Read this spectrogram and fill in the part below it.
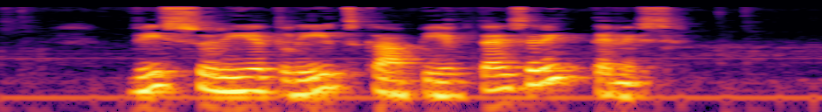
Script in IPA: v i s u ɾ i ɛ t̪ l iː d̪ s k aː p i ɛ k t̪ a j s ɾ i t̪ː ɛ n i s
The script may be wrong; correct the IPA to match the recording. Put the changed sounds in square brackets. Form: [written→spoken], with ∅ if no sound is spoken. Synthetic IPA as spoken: v i s u ɾ i ɛ t̪ l iː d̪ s k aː p i ɛ k t̪ a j s ɾ i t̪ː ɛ n i s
